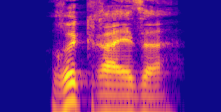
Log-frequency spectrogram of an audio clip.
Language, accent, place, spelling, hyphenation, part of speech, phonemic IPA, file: German, Germany, Berlin, Rückreise, Rück‧rei‧se, noun, /ˈʁʏkˌʁaɪ̯zə/, De-Rückreise.ogg
- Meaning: return trip, return journey, trip back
